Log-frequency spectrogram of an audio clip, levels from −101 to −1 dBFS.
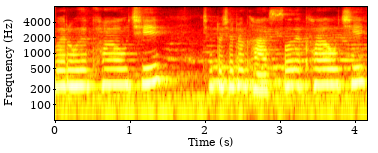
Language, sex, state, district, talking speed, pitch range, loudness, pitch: Odia, female, Odisha, Khordha, 85 wpm, 235-245 Hz, -13 LUFS, 240 Hz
